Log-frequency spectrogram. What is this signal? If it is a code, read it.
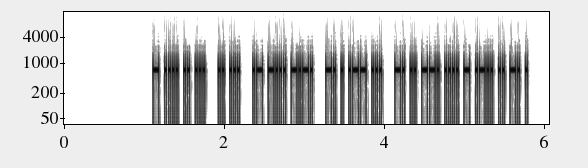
Morse code, heard as a keyed tone, about 50 wpm, 700 Hz. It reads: THIS IS ABC NEWS NIGHTLINE
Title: Sets of 5 Words 50wpm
